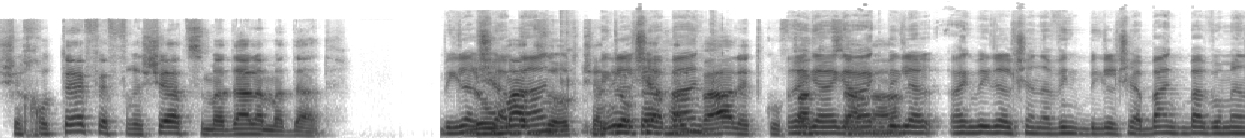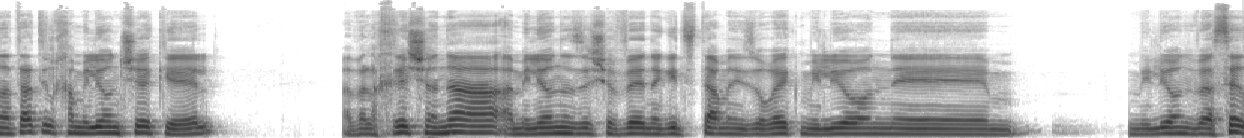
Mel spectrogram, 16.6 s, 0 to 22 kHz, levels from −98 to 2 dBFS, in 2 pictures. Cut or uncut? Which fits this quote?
uncut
